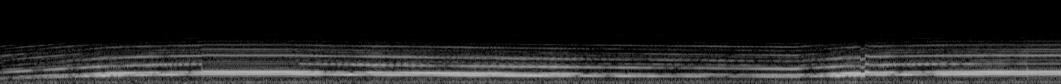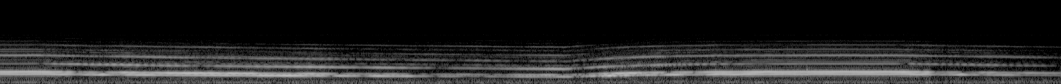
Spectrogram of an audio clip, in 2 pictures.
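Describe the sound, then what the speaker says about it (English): British Cold War civil defence siren sounds the nuclear attack warning, a loud continuous wailing tone that rises and falls in slow repeating cycles for over twenty seconds with nothing else heard. "If attack is imminent, you will hear the attack sound like this."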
